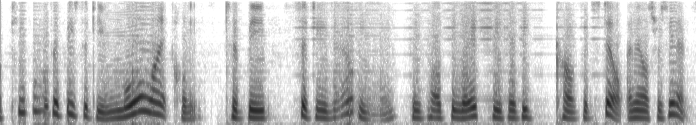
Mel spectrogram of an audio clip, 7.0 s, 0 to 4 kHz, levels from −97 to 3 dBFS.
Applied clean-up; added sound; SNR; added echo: neural separator model SepFormer WHAMR!.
